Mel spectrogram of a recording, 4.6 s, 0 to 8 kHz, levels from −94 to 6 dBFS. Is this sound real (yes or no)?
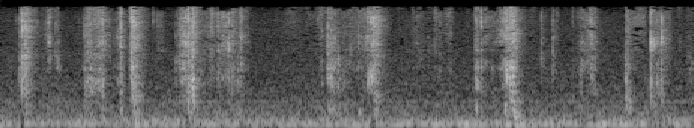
yes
